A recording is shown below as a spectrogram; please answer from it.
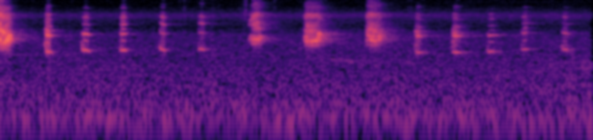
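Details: Morning lure song of a long-tailed shrike, meant to prompt silent shrikes to reply: a steady run of short, sharp, high ticking notes roughly every fifth of a second, a few louder buzzy ones in the middle.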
